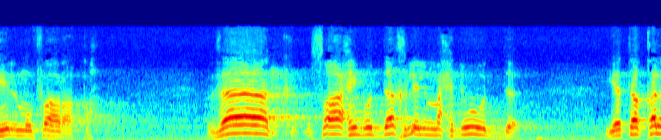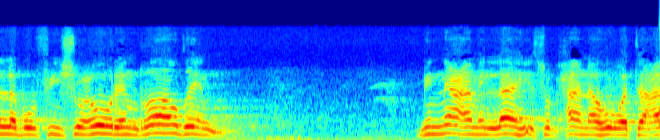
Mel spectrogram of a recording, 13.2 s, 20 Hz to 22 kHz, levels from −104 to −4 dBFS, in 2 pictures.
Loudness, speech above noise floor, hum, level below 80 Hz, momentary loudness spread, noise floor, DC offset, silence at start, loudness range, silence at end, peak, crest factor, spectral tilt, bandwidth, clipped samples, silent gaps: -21 LUFS; 34 dB; none; -56 dBFS; 16 LU; -55 dBFS; 0.3%; 0 s; 5 LU; 0 s; -6 dBFS; 16 dB; -7.5 dB/octave; 9.6 kHz; under 0.1%; none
